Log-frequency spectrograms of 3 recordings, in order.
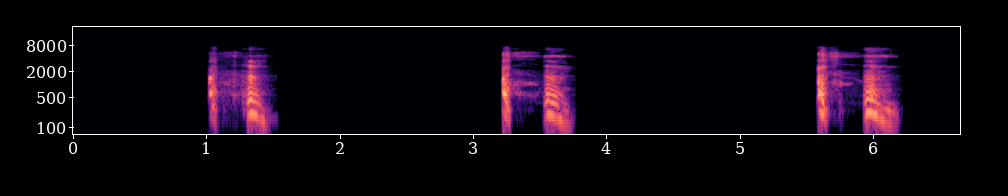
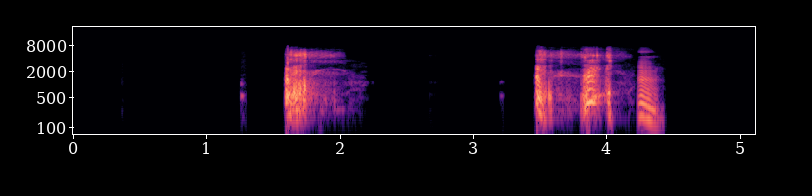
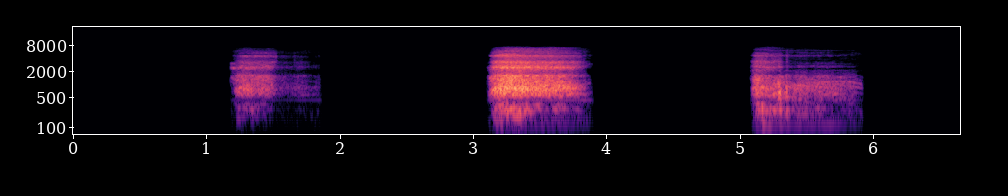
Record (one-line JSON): {"three_cough_length": "6.7 s", "three_cough_amplitude": 27990, "three_cough_signal_mean_std_ratio": 0.2, "cough_length": "5.1 s", "cough_amplitude": 28022, "cough_signal_mean_std_ratio": 0.25, "exhalation_length": "6.7 s", "exhalation_amplitude": 20700, "exhalation_signal_mean_std_ratio": 0.29, "survey_phase": "alpha (2021-03-01 to 2021-08-12)", "age": "45-64", "gender": "Male", "wearing_mask": "No", "symptom_shortness_of_breath": true, "symptom_loss_of_taste": true, "smoker_status": "Current smoker (1 to 10 cigarettes per day)", "respiratory_condition_asthma": false, "respiratory_condition_other": false, "recruitment_source": "REACT", "submission_delay": "10 days", "covid_test_result": "Negative", "covid_test_method": "RT-qPCR"}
